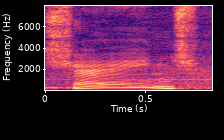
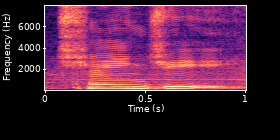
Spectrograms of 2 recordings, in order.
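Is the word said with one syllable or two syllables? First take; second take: one syllable; two syllables. First: The word ends without an extra vowel. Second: The word has an extra vowel at the end. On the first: The speaker calls it right. "it's only one syllable" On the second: The speaker calls it wrong. "not changey"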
